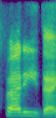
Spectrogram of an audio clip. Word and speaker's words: Farida: it's Farida. Yeah. Oh, you must be Latina, because Yes, Latinos know Farida. how to say it. Yes, Farida. Farida. Farida's fine. Yeah, Farida, but Farida's fine.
